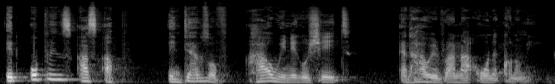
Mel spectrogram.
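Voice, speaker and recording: A hoarse man whose voice is partly lost, giving emphatic, explanatory interview answers as a diplomat, often posing rhetorical questions. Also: on the low side, big pitch swings, moderate pace, a little mellow.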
